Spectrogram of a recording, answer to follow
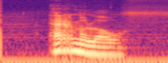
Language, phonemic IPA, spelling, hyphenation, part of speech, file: Dutch, /ˈɛr.məˌloː/, Ermelo, Er‧me‧lo, proper noun, Nl-Ermelo.ogg
- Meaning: Ermelo (a village and municipality of Gelderland, Netherlands)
